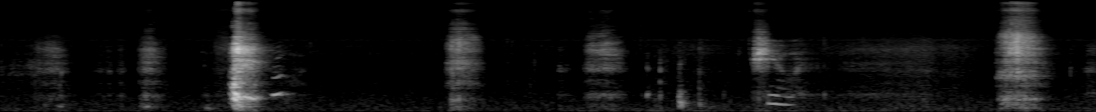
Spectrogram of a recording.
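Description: Three loud, explosive sneezes among softer breathy sounds and short vocal noises.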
